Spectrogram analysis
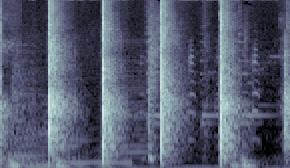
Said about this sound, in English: Oh, you clap for that one.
